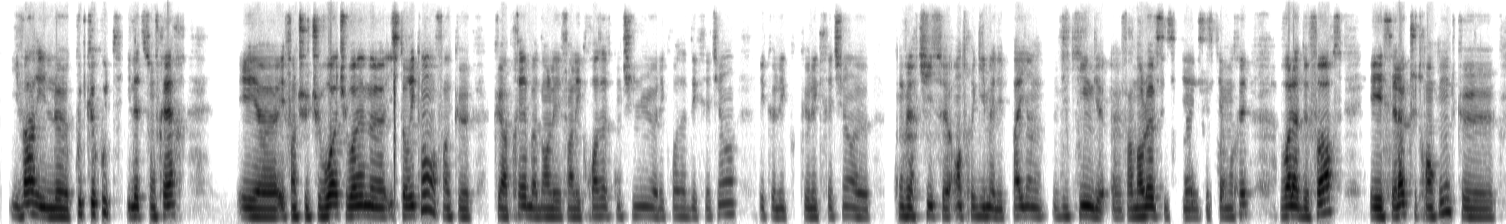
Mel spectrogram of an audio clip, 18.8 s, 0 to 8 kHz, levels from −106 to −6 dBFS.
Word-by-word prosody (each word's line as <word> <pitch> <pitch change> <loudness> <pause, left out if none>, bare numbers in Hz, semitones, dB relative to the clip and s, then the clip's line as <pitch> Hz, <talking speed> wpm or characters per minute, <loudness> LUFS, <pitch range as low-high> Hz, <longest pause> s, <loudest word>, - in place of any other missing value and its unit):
Ivar 145 +5 +5
il, 110 -2 +4
heu, 110 -2 +4
coûte 145 +7 -6
que - - +2
coûte, 145 +1 -5
il 120 - +2
aide 120 0 +1
son 120 -1 -6
frère, 130 +4 +1 0.6
et 115 -2 +1
heu, 105 0 +4
et - - -1
enfin 115 -1 -2
tu 115 -1 -4
tu 115 - -5
vois 135 +4 +7
tu 130 - -7
vois? 125 0 +7
Même, 130 0 +6
heu, 115 -2 +2
historiquement 130 +12 +1
enfin 115 -10 -8
que 110 -2 -7 0.3
que 115 - -7
après 125 +4 -1
bah 110 -3 -2
dans 110 +1 -5
les 105 0 -4
enfin 105 +1 -8
les 105 - -6
croisades 115 +1 -7
continuent, 120 0 -11
heu, - - -6
les 105 -1 -16
croisades 115 -1 -14
des 110 -1 -16
chrétiens 140 +8 -13 0.3
et 115 - -16
que 115 - -18
les 105 -1 -9 0.2
que 115 - -13
les 110 0 -5
chrétiens, 115 +1 -13
heu, 105 -1 -7 0.3
convertissent, 120 +1 -4
heu, 110 - -2
entre 130 -1 -5
guillemets 120 -1 -1
«les 105 - -6
païens 115 +2 -4
vikings,» 115 - +1 0.2
heu, 105 - -13
enfin 105 +1 -9
dans 110 +1 +4
l'oeuvre 125 -1 +5
c'est 115 -3 -13
ce - - -20
qui 105 - -8
c'est 105 - -23
ce - - -24
qui - - -12
est 115 - -9
montré. 115 +6 -6 0.4
Voilà 125 +1 +6
de 110 -1 -3
force 155 +10 +4 0.4
et 115 -1 +5
c'est 115 - -3
là 135 +1 +7
que 140 - -13
tu - - -14
te - - -22
rends 115 -1 +1
compte 170 +6 -3
que 105 -2 -6
115 Hz, 240 wpm, -21 LUFS, 110-125 Hz, 0.6 s, vois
